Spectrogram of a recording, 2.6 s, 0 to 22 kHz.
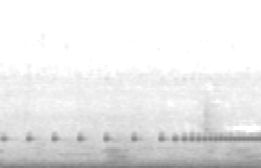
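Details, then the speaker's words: Refrigerant leak detector (H10) probing discharge air under a refrigerated case's coils: high chirps speed up into a rapid run, signalling refrigerant; a second detector (Stratus) missed it; leak inside the case. "Well, that settles that. We have a leak in there, and unfortunately, the Stratus didn't pick it up."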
